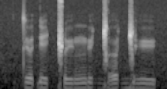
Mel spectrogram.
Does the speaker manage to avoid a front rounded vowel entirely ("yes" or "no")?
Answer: no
